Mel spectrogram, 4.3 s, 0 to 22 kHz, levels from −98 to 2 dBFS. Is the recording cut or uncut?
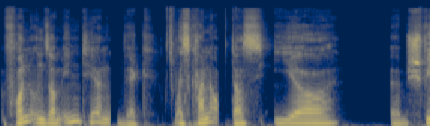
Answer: cut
